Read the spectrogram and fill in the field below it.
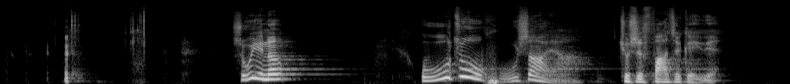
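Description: A man speaks calmly and slowly into a microphone, in short phrases with pauses.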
